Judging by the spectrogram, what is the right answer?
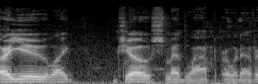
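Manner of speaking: usual speaking voice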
